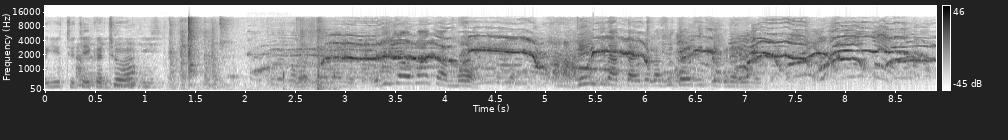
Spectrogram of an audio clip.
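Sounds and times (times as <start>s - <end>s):
speech: 0.0s - 1.3s, 4.0s - 4.5s, 5.1s - 7.4s
overlapping chatter of young children: 0.9s - 8.9s
crowd of young children shrieking and squealing at a preschool: 1.9s - 8.9s.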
